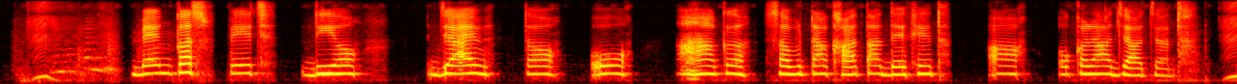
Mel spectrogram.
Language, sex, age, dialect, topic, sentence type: Maithili, female, 25-30, Bajjika, banking, statement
